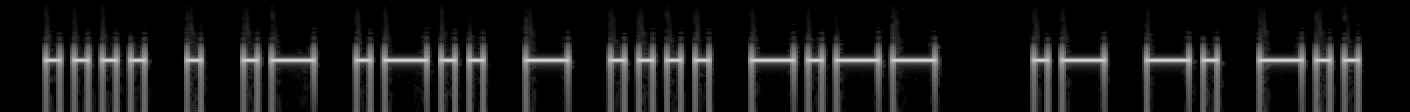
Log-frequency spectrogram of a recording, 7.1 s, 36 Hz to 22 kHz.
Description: Morse code, heard as a keyed tone, about 17 wpm, 700 Hz. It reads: HEALTHY AND
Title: A Sound Of Thunder 17wpm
